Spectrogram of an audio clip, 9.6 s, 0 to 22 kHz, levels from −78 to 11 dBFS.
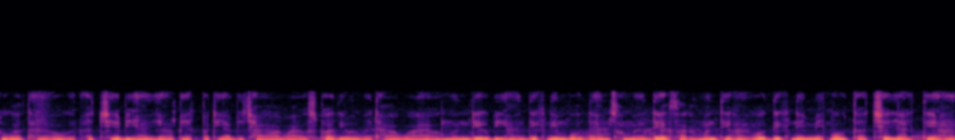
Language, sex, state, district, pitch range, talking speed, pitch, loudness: Hindi, male, Bihar, Lakhisarai, 135-145 Hz, 225 wpm, 140 Hz, -19 LUFS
